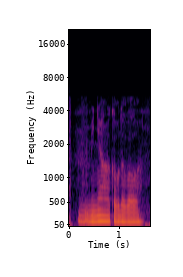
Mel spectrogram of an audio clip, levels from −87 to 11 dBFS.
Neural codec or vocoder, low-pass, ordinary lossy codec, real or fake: none; 5.4 kHz; none; real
